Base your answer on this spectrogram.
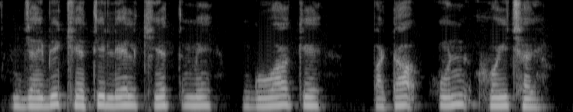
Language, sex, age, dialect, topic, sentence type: Magahi, male, 18-24, Western, agriculture, statement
